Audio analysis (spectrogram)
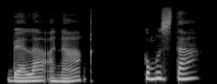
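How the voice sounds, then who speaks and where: A woman's voice: fairly low pitch, sing-song, measured pace, a little mellow, no echo, studio quality. A woman voicing a humble, hurting elderly father in an audio drama, meek, apologetic and pleading. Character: humble, hurting elderly father asking his children for help.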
